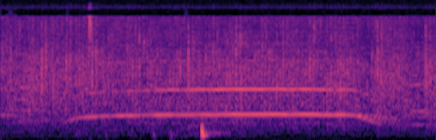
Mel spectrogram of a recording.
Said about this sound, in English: Now, all across this building, would you put your hands together for the King of Kings?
